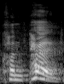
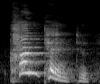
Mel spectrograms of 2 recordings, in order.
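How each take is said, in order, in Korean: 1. 강세는 두 번째 음절에 있어요. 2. 강세는 첫 번째 음절에 있어요. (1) "뒤에 강세가 있으면 만족하고 있는 그런 뜻으로 쓰여" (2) "앞에 강세가 있으면 내용물이라는 뜻입니다"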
